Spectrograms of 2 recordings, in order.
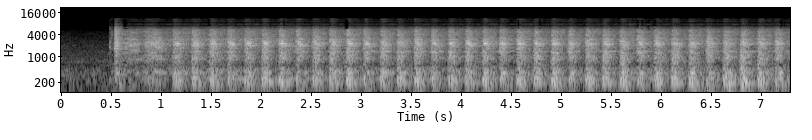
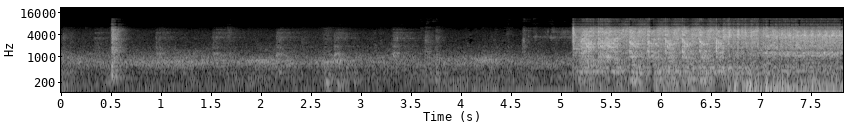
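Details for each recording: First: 1991 Lotus Elan in neutral during cooling system repair, after sitting a week: starter churns at an even rhythm, about three beats per second, for seven seconds without catching; owner concludes fuel injectors were lightly stuck. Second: 1991 Lotus Elan, which had sat unused for a week and previously failed to start, powered from another car; faint, even cranking for about five seconds, then it catches abruptly and runs with a loud, busy roar, suspected lightly stuck fuel injectors freeing up.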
